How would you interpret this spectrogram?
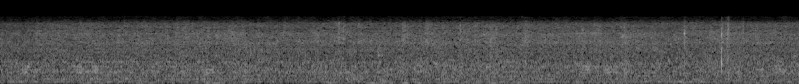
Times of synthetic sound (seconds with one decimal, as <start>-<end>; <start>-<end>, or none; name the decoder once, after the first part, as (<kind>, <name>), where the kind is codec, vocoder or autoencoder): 2.5-3.6 (codec, HILCodec); 6.4-7.1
